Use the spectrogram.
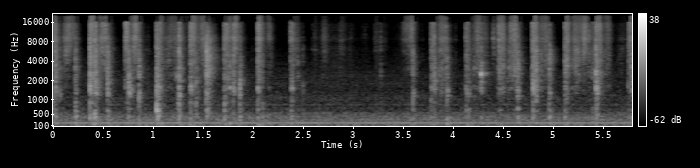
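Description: Tarot cards are shuffled by hand close up in quick, uneven bursts of riffling flicks, with a short pause midway and a steady faint hum underneath.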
